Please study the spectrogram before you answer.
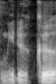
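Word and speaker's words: ミルク: um so for example milk is miruku and so when a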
